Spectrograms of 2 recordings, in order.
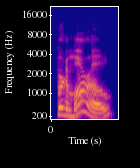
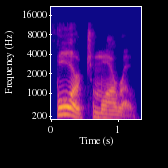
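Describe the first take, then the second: First: The first word is reduced to a 'fur' sound. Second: The first word has a full 'for' vowel. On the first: The speaker calls it wrong. "I did say fur" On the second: The speaker calls it right. "I meant to say for"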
